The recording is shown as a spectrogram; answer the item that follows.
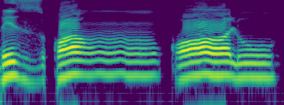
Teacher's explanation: samarkanlah suara nunnya kepada huruf q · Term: Ikhfa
